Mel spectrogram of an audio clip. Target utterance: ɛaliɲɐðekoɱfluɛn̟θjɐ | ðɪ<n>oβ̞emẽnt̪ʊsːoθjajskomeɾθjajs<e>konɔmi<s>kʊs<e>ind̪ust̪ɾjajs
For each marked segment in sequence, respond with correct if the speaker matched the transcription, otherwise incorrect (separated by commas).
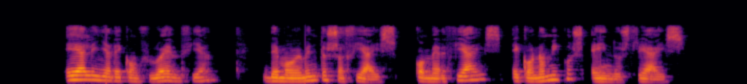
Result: incorrect, correct, incorrect, correct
